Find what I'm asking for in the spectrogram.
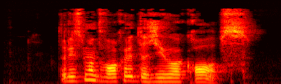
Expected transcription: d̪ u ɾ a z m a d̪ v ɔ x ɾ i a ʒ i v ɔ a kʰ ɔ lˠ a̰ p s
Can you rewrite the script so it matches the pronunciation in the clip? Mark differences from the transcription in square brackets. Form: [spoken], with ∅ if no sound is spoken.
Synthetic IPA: [t̪] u ɾ [i] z m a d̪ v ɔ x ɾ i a ʒ i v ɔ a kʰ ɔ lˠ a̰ p s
